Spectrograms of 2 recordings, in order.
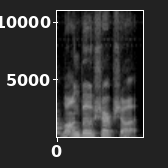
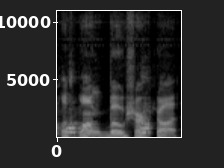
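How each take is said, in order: First: "Longbow sharp shot" repeated higher and louder, with the weight on "sharp"; "Longbow sharp shot" called out with the stress on "sharp"; emphatic. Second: Said in the usual way. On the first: Real, not acted. Repeats item name with emphasis.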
